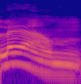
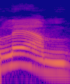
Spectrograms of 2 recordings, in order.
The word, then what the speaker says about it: lamb: 小绵羊 lamb 都是 lamb，不能读 lamb，那 b 不发音。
